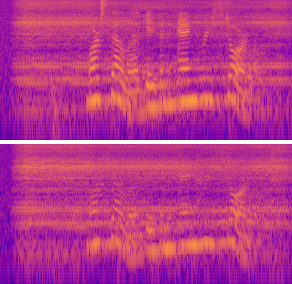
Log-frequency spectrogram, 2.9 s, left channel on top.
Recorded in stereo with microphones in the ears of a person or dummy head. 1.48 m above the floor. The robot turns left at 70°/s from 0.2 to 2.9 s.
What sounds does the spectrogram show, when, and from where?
0.9 s a woman speaking: 120° left, 4 m; by 2.6 s straight ahead, 4 m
